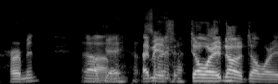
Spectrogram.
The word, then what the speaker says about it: Hoermann: having me on uh nobody pronounces my name right it's actually uh herman don't worry no don't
